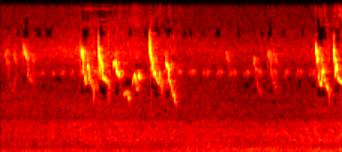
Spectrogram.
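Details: Oriental white-eye, wild bird, with fine 'riwik' song: strings of piercing high notes dropping in pitch, several quick phrases separated by short gaps, faint low hum behind.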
